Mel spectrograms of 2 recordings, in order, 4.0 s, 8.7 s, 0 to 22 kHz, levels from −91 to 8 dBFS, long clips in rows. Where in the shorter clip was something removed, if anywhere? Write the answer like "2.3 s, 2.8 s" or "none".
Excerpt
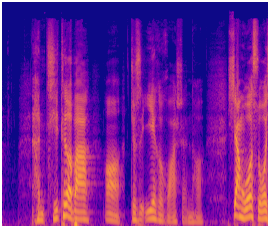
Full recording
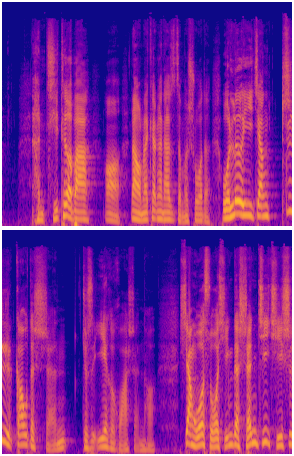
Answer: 1.8 s

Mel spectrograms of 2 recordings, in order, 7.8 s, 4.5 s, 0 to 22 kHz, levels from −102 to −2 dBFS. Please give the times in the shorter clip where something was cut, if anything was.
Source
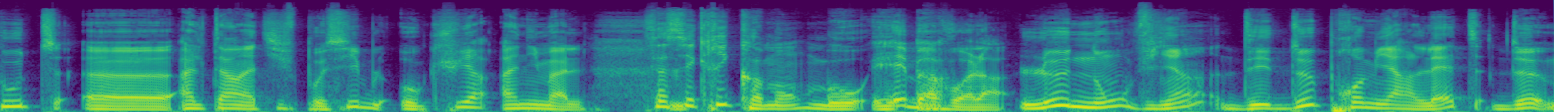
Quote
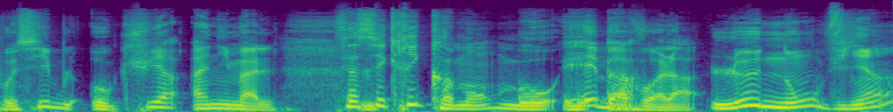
none

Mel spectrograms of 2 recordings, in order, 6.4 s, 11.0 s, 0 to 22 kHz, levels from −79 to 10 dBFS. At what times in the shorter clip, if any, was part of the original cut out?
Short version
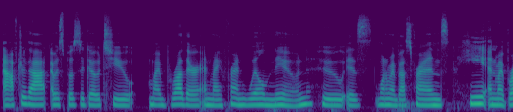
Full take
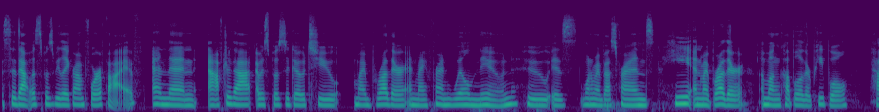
none

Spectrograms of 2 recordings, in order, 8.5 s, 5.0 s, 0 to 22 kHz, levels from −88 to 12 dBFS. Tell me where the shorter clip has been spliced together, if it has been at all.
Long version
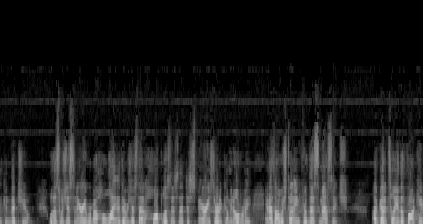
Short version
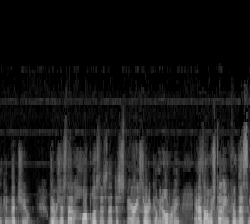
1.0 s

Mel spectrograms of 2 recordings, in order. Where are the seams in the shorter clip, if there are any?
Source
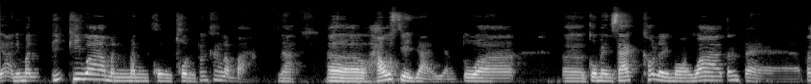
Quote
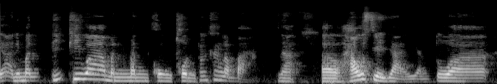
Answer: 3.2 s

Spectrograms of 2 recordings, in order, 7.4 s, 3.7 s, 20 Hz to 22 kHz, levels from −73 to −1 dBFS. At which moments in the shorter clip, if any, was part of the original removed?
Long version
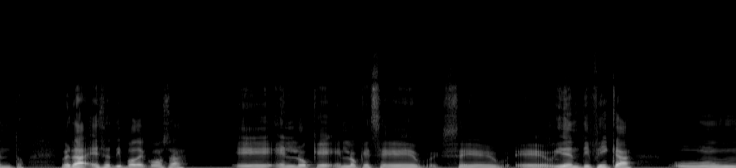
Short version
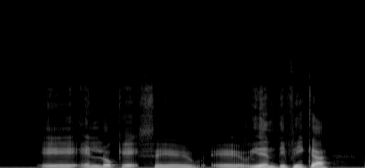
1.4 s

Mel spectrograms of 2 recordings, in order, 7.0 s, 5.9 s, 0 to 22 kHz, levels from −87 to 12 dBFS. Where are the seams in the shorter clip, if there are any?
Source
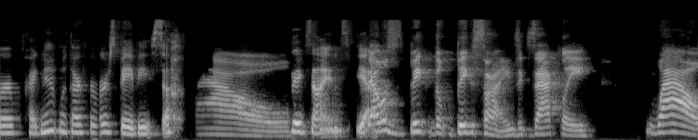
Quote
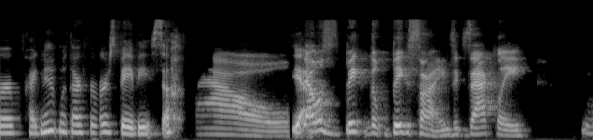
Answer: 2.9 s

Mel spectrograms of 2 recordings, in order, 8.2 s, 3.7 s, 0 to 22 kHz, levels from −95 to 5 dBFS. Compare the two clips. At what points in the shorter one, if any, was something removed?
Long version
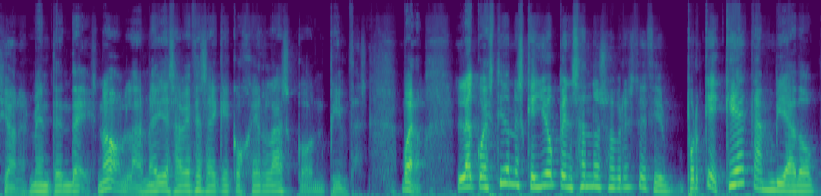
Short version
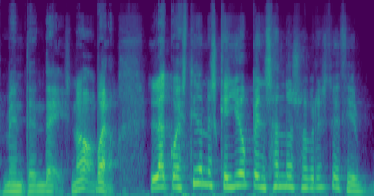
0.9 s

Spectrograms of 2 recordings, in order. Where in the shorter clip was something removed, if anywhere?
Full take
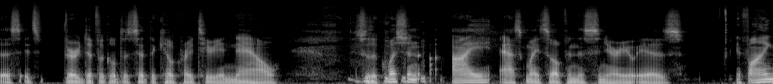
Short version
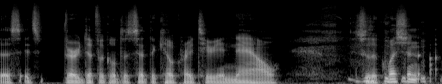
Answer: none

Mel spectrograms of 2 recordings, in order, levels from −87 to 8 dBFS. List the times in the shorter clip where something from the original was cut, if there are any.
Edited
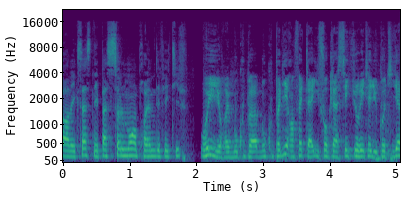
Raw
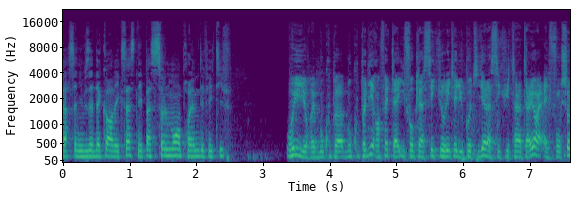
2.0 s

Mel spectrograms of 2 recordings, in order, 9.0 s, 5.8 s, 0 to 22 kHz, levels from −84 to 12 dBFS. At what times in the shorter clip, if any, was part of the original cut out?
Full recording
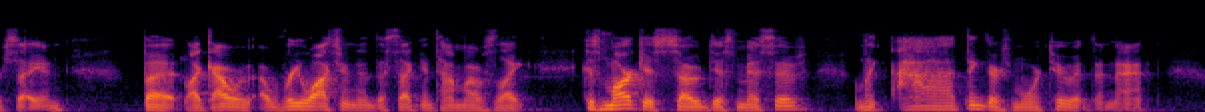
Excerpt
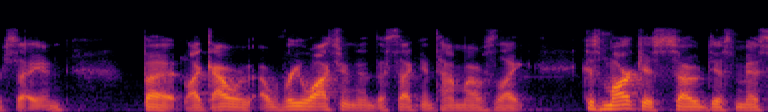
none

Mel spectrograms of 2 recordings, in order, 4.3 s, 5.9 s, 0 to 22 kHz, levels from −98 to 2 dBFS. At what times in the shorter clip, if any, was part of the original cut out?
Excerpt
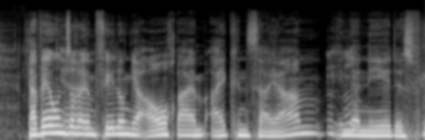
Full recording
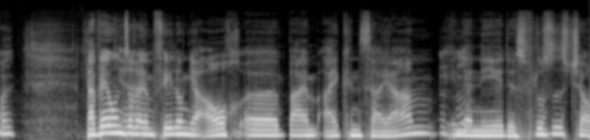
1.8 s

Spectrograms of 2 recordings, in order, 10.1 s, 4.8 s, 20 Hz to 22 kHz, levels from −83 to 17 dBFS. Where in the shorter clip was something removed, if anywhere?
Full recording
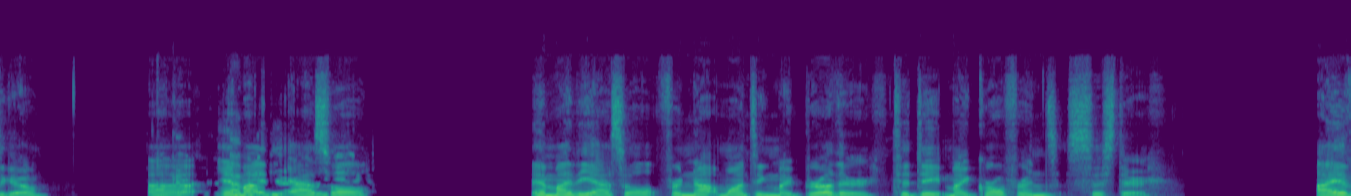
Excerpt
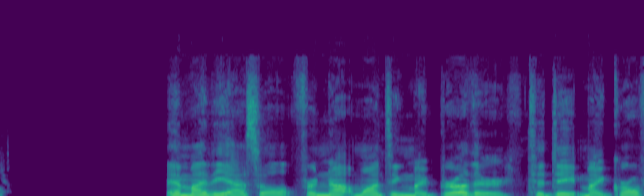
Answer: none

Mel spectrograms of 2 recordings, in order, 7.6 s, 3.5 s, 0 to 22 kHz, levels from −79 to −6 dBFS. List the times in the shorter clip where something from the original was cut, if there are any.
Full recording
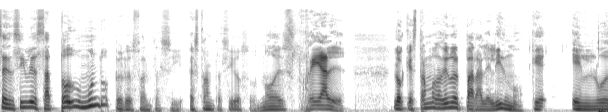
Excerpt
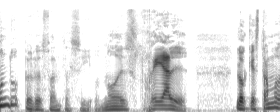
1.2 s

